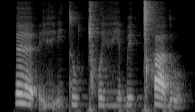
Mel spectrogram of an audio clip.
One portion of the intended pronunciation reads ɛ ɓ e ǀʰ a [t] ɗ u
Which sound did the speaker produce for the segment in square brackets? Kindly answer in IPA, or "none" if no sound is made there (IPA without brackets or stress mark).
none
